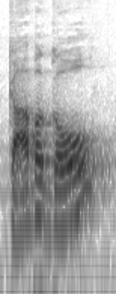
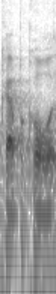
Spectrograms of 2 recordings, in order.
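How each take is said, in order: First: It is said with Italian-American dialect pronunciation. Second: It is said with standard American pronunciation.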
